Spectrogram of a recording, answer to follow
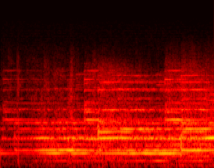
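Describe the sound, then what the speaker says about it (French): Church bells ring continuously in a French-dubbed western film, overlapping metallic tones, a steady wash of pealing that stays fairly loud throughout. "Qui est-ce qui sonne les cloches?"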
